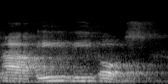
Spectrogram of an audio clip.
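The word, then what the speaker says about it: ἀΐδιος: Yo digo A, I, Di, Os. Esa es la pronunciación, A, I, Di, Os.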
